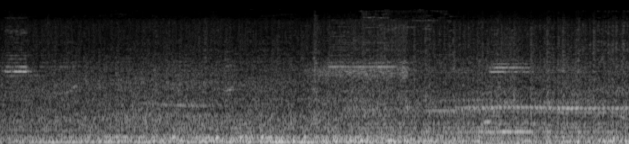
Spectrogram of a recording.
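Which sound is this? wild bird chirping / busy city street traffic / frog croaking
busy city street traffic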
